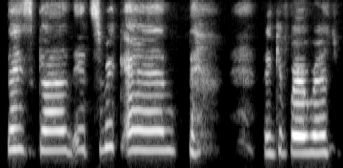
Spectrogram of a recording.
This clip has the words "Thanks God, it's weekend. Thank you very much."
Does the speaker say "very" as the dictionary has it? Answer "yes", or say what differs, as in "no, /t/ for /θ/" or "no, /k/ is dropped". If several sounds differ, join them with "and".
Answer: no, /f/ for /v/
